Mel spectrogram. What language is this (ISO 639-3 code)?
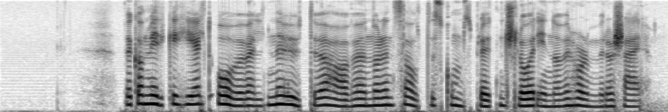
nor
